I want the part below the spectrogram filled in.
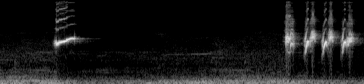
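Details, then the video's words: An orange-headed thrush (Geokichla citrina) gives one rising, sweet whistle, then after a pause a quick run of four or five bright, jumbled notes over a low background hum. "Burung ANIS MERAH Lansung Nyaut Gacor Tanpa Henti"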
